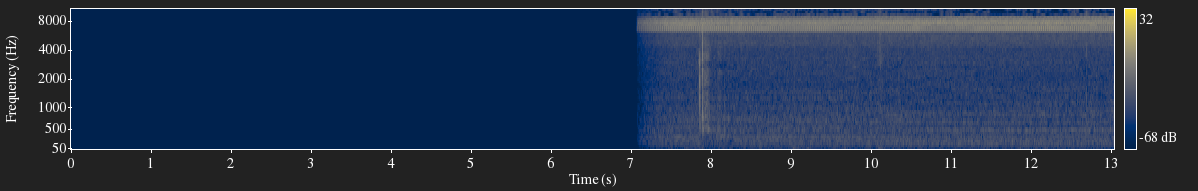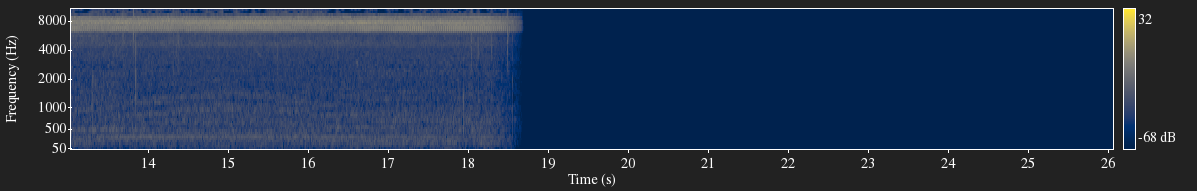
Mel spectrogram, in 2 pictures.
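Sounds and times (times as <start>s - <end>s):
insects chorus: 7.2s - 18.7s.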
